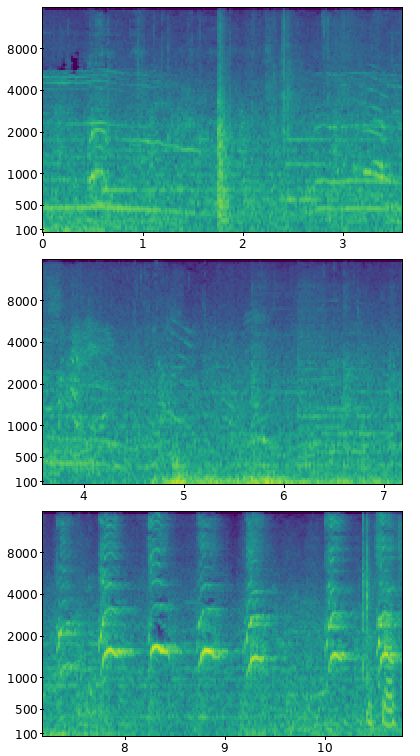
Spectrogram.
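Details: An Atlantic bottlenose dolphin at an aquarium show gives a series of short, squeaky, bark-like bursts, rather like a puppy, over speech and music.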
